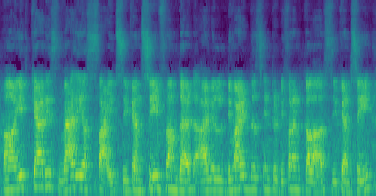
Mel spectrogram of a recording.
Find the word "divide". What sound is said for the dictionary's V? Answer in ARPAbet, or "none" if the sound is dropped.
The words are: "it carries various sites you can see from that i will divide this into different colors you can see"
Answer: V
